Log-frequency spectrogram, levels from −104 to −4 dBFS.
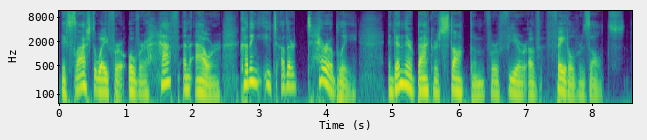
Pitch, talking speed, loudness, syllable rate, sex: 120 Hz, 160 wpm, -20 LUFS, 4.5 syllables/s, male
